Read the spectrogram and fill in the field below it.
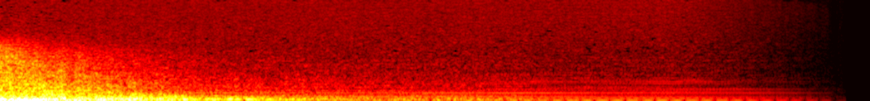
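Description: A huge explosion booms and rumbles slowly away into the distance.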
